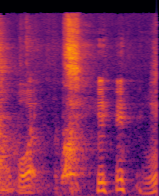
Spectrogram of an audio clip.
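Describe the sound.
Dogs barking under ongoing conversation, with a couple of short, sharp barks standing out between the voices.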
